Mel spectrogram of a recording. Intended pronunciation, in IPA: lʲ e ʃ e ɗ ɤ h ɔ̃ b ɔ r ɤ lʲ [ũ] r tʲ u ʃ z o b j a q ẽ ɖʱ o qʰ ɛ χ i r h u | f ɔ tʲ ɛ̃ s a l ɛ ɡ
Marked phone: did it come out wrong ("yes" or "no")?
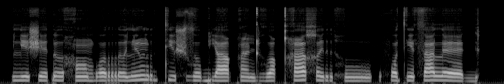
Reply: no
